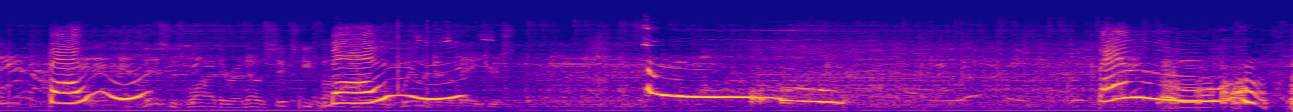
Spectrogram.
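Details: Female pet dog howling, encouraged by her owner: four wavering, sliding tonal howls, each lasting one to two seconds and dipping and rising in pitch, separated by quieter gaps, with a person's voice also heard.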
